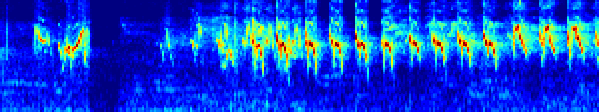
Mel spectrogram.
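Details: Noisy bar-winged prinia (ciblek) song meant to rile up other prinias: a short slurred note, a gap, then a fast, even series of high, sharp chip notes, about three per second.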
